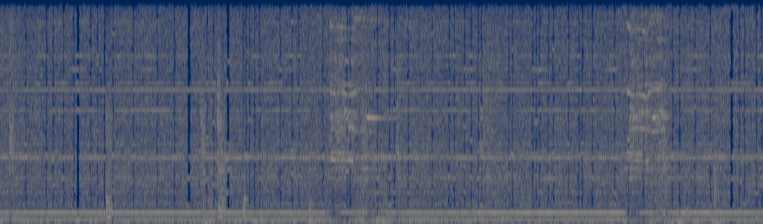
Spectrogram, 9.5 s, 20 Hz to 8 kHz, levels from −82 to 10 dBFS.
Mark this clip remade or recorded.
recorded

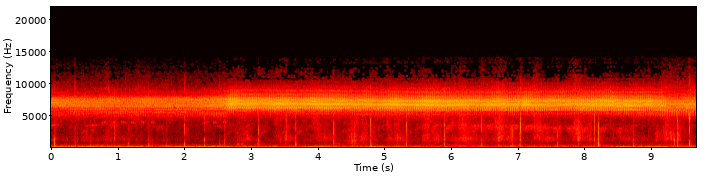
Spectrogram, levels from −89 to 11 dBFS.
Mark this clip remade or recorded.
recorded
